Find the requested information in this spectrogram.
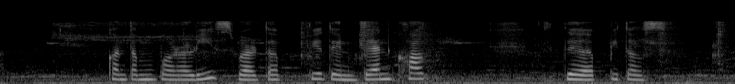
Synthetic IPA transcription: kɔ̃ntə̃mpɔɾaɾiswəɾd̪ə | put̪ĩnbɛ̃nkʰɔld | d̪əpit̪əls

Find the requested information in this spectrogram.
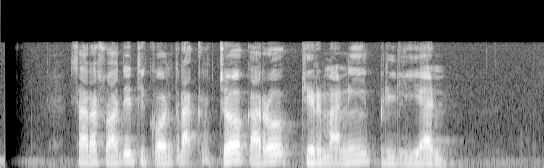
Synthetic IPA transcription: saɾaswat̪id̪̥i̤kɔnt̪ɾaʔkərd̥ʒ̥ɔ̤kaɾoɡ̥ɛrmanib̥ɾilian

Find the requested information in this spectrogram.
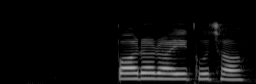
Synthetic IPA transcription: pʌɾʌɾʌɦekot͡sʰʌ

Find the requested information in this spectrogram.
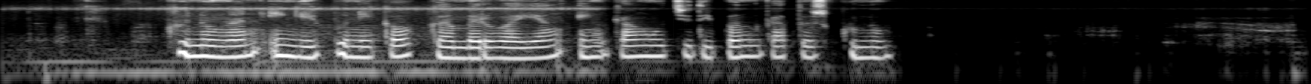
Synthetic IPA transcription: ɡ̥ṳnuŋanḭŋɡɪhpunikɔɡ̥a̤mbarwajaŋɪŋkaŋud̥ʒ̥ṳd̪̥ipʊnkat̪ʊsɡ̥ṳnʊŋ

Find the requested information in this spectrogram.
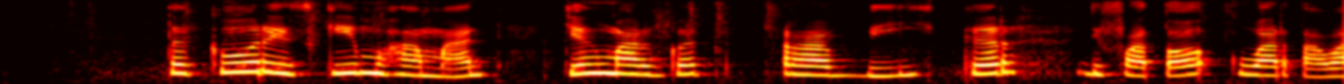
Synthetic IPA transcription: t̪əkuɾiskimuɦamad̪̚ | d͡ʒɨŋmarɡut̪̚ | rabikɨr | difɔt̪ɔkuwart̪awan

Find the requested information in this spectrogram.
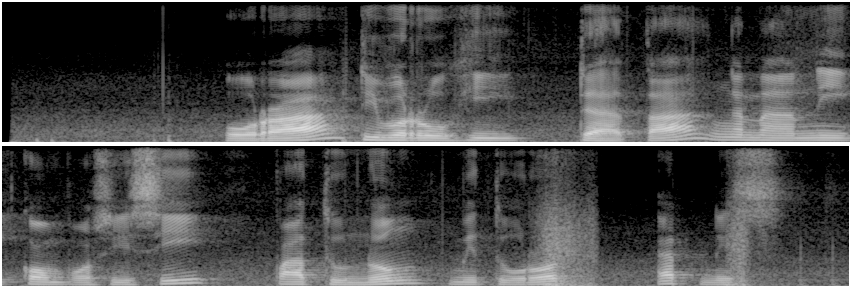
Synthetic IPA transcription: ʔoɾad̪̥i̤wəɾuɦi | d̥ä̤t̪aŋənanikɔmposisi | pad̪̥ṳnʊŋmit̪uɾʊt̪̚ | ɛt̪̚nɪs

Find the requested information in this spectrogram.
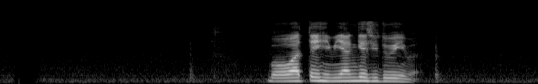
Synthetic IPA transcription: boʋat̪ːeɦimijaŋɡes̬id̪uiːmə̰

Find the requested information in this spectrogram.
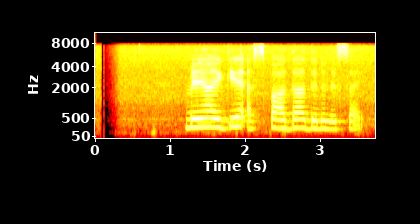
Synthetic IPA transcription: mejaːeɡeːʔæspaːd̪aːd̪enəlesɐ̰j

